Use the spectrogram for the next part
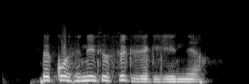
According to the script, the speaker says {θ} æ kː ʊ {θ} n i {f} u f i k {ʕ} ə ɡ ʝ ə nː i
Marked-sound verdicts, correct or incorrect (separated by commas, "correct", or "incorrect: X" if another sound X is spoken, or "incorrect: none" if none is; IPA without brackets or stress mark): correct, correct, incorrect: θ, incorrect: ð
